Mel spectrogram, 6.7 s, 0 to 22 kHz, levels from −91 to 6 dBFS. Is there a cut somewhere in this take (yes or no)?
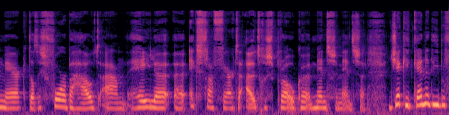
no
